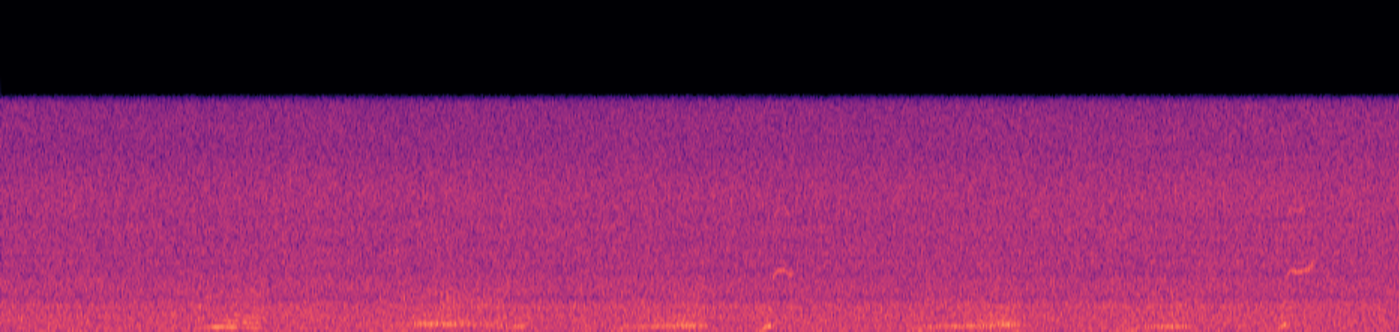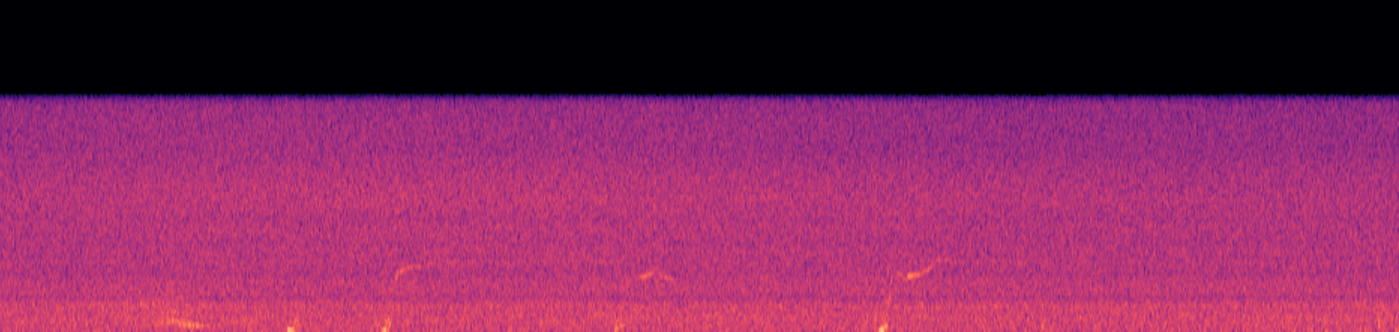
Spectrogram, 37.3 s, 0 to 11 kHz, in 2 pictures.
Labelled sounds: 10.3	10.6	humpback whale, 1.7 to 2.2 kHz
17.1	17.6	humpback whale, 1.8 to 4.2 kHz
23.9	24.3	humpback whale, 1.8 to 2.2 kHz
27.1	27.4	humpback whale, 1.8 to 2.2 kHz
30.7	31.2	humpback whale, 1.7 to 2.5 kHz

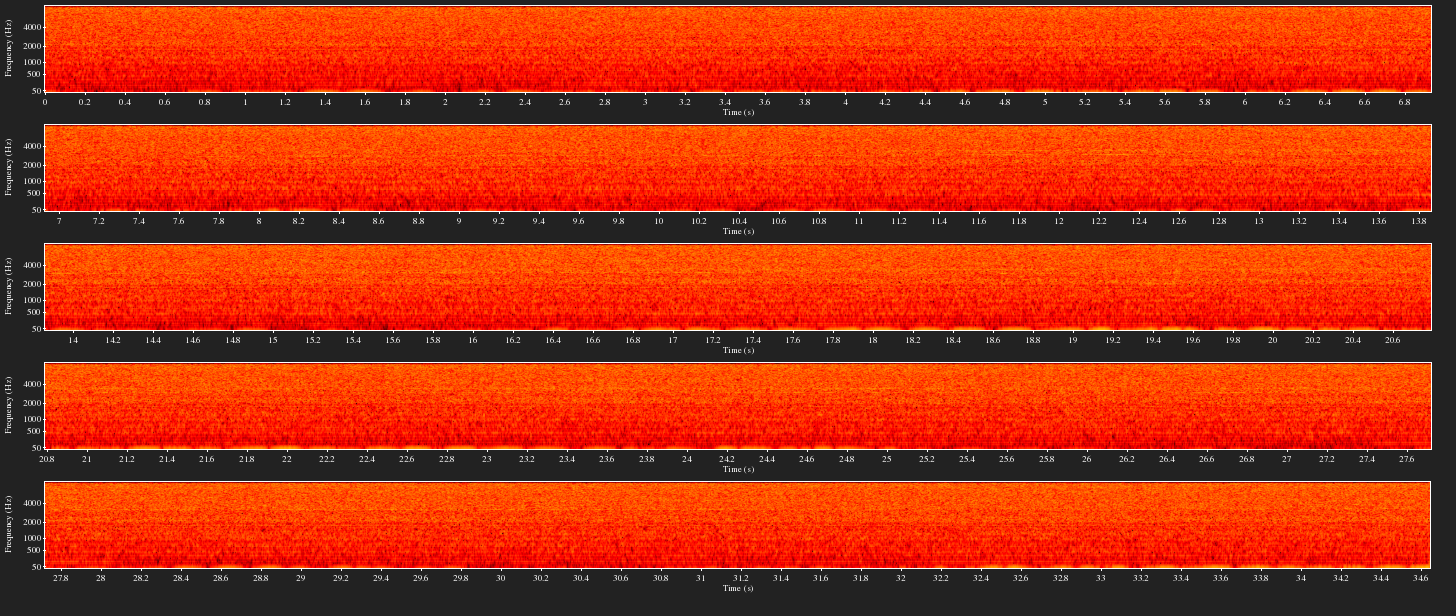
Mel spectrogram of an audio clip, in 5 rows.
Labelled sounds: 12.1	12.4	vessel noise, 3.0 to 3.1 kHz

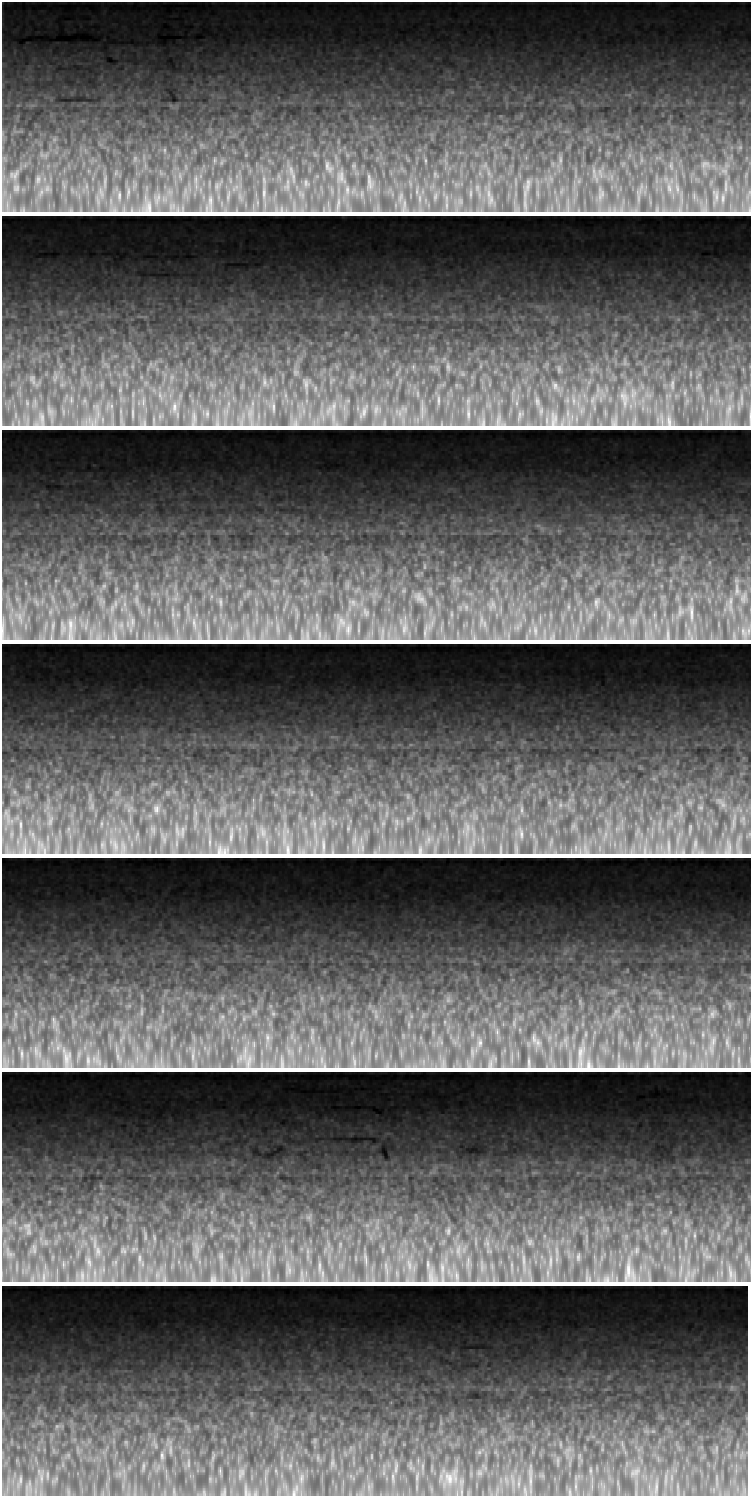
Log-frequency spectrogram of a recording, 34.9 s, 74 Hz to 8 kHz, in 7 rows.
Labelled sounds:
0.1	1.0	killer whale, northern resident, G clan, 0.86 to 3.7 kHz
5.9	6.2	killer whale, northern resident, G clan, 2.0 to 2.2 kHz
26.9	27.5	killer whale, northern resident, G clan, 1.7 to 5.2 kHz

